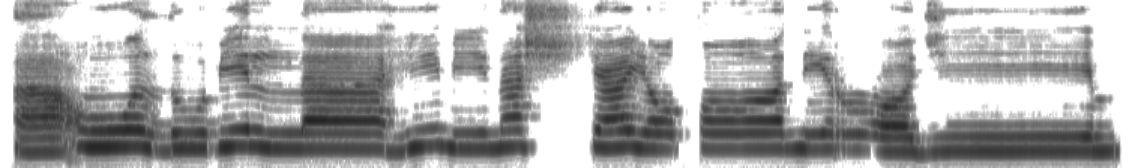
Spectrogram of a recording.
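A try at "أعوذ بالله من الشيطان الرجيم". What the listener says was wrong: Ada syayyi ya. Syayyi. Itu hati-hati. Syaito. Langsung ke to-nya.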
